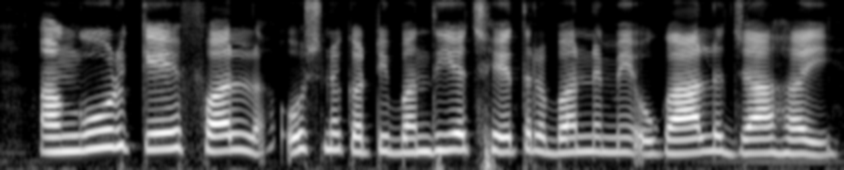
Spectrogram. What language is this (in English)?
Magahi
